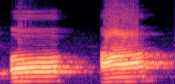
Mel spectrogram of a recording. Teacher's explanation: अ और आ जो है इसका उच्चारण कंठ से होता है, जैसे अ, आ, ये सब कंठ से हो रहा है।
